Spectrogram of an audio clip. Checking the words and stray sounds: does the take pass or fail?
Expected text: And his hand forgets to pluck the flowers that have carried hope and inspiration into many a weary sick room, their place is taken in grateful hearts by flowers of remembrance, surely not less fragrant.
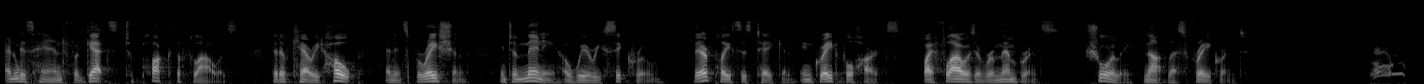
fail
